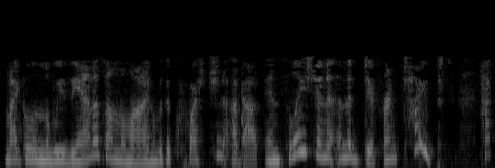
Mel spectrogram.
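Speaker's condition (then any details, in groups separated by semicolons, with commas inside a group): No condition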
